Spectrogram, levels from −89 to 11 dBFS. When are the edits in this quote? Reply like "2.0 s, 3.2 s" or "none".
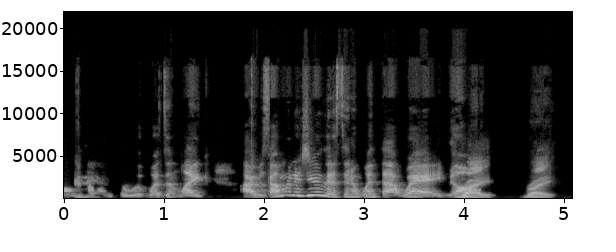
2.0 s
